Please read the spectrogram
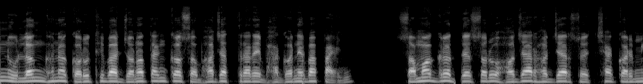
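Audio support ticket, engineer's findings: Short stall from a late packet, 3.33 s, 3.84 s, 4.54 s: jitter buffer ran empty waiting on late packets. Speech held 30, 40 and 60 ms, then resumes intact, nothing lost.

Jitter buffer slow-down, 5.25 to 6.38 s: receiver rebuilding reserve by repeating pitch periods. Speech runs at 93% speed, same pitch, about 85 ms added, drawn out.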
